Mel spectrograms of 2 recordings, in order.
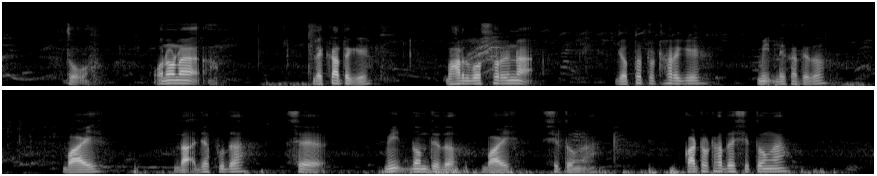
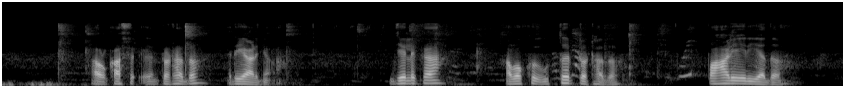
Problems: none marked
